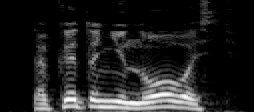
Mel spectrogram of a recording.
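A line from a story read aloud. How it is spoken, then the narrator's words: Mustached man's snort. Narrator (Russian): хмыкнул усач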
